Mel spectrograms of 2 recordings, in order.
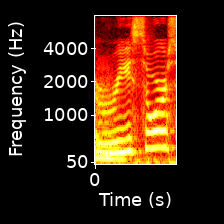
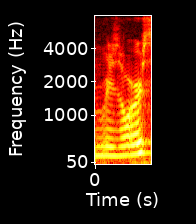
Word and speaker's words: resource: I find it interesting that resource, or as you said, resource, is one of those nouns, one of those words that you say differently according to where you're from.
